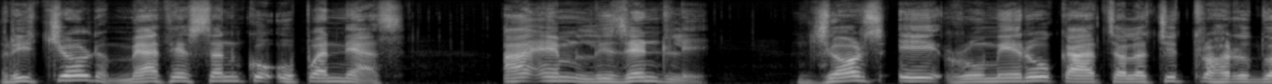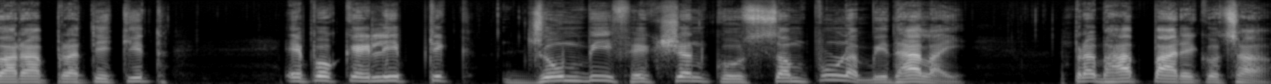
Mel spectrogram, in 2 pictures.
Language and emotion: Nepali, neutral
